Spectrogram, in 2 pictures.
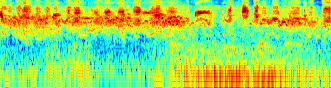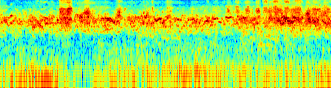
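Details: Several budgerigars chattering at once, busy high-pitched twittering and squeaky notes, briefly thinning near the two-second mark before the overlapping chirps build again.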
